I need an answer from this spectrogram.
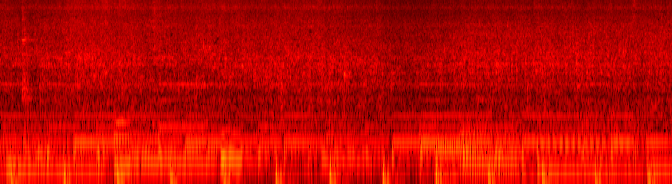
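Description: Chicken pieces sizzling steadily as they fry in hot refined vegetable oil in a wok, mixed with background music that has a beat about twice a second and held low notes.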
